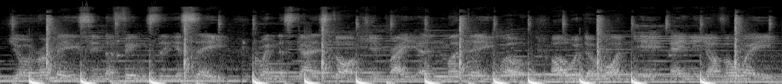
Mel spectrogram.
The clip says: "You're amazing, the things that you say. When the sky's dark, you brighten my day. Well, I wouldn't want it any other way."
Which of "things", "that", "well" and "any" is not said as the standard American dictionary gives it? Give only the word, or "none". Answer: things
